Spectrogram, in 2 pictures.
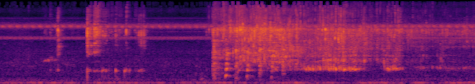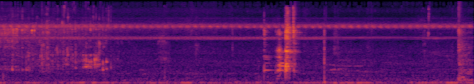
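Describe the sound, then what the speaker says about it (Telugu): Water splashes and pours from a bowl into a metal pot holding milk for coconut milk rice, a fairly close broadband gush that settles into a steady trickle, with occasional clinks. "ఇప్పుడైతే ఒక గిన్నెతో నీళ్ళు వేస్తున్నాను"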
